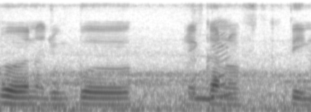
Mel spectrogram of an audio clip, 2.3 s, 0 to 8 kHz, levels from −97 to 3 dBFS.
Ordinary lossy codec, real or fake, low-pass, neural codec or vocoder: none; real; 7.2 kHz; none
